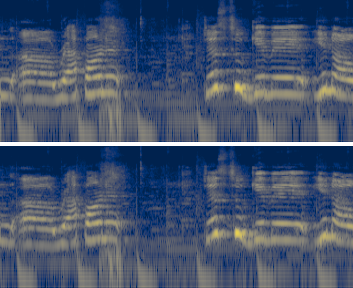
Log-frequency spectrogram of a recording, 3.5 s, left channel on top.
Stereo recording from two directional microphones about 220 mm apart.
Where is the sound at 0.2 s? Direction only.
40° left (ahead or behind).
